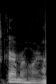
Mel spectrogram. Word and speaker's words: Schermerhorn: Musica or the Schermerhorn that I can never pronounce or whatnot. Schermerhorn, by the way. It's Schermerhorn, by the way. Schermerhorn? It's Schermerhorn.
